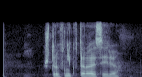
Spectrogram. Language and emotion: Russian, neutral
